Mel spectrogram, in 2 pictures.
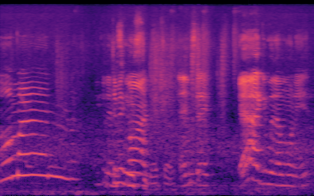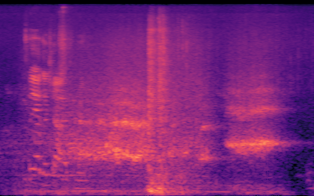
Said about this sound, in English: Guys, hold on. There was an accident literally right out my gate. Hold on for a second.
